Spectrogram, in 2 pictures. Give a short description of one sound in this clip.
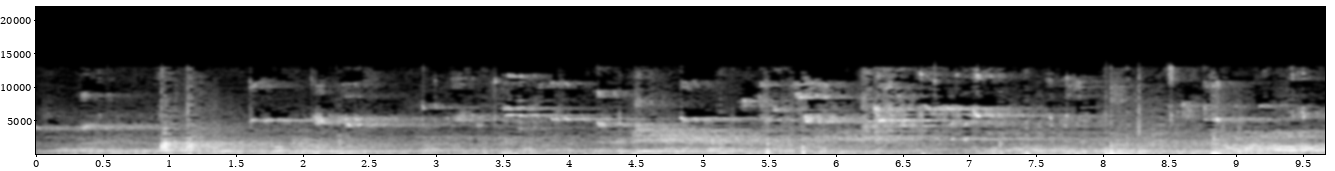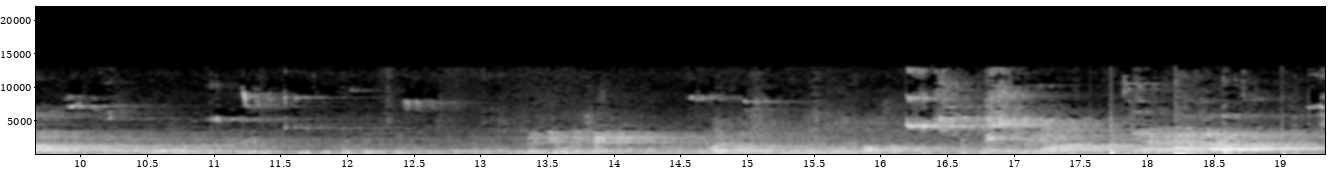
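A ball is kicked with sharp thuds in an echoing hall.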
